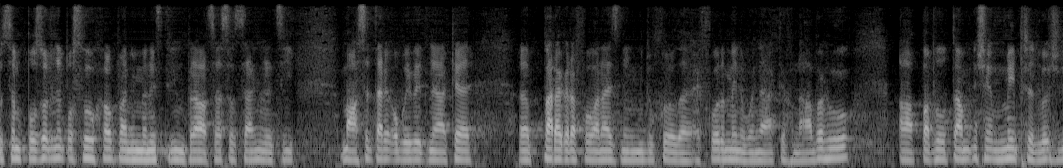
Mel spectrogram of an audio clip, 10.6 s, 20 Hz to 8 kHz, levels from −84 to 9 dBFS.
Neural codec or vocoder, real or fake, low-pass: codec, 16 kHz, 1.1 kbps, Voila-Tokenizer; fake; 7.2 kHz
